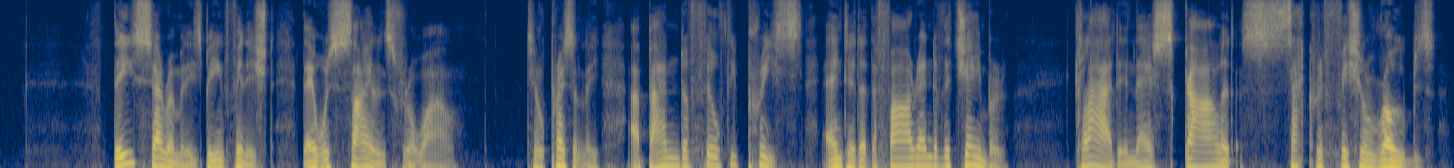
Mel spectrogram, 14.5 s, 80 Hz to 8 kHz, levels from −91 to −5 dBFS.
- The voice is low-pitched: Yes, low, 120 Hz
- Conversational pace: No, slow, 130 wpm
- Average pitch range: No, wide, 6.7 semitones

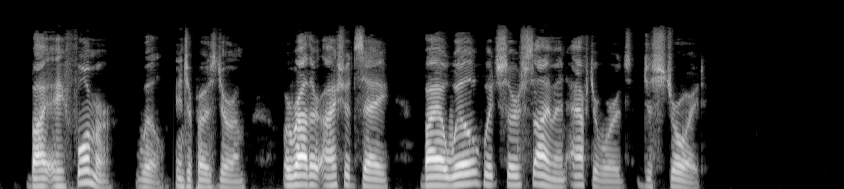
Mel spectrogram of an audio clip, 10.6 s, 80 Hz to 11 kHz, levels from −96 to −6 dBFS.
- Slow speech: Yes, slow, 110 wpm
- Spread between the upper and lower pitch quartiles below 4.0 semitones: No, average, 4.6 semitones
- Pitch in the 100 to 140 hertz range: Yes, low, 135 Hz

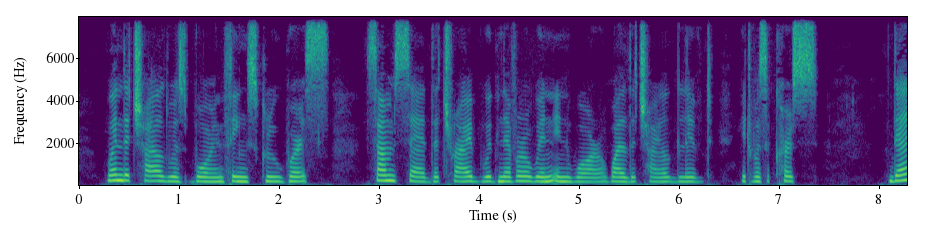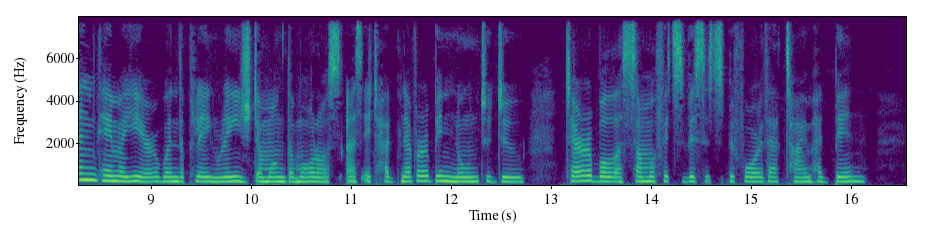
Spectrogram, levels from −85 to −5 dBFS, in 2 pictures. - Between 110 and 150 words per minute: No, average, 200 wpm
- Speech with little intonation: Yes, narrow, 1.4 semitones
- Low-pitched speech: No, high, 215 Hz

